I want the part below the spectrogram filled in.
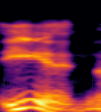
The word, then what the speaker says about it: Ian: It's Ian, though. That's how you say that. – No, it rhymes with Iron Eagle. The Iron Eagle. – It rhymes with Ryan.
